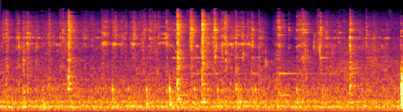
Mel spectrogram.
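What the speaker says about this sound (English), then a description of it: "So I'm going to whisk this, okay, until it's nice and mixed." Wire whisk stirring Caesar salad dressing with Worcestershire sauce in a bowl, a steady close clatter of metal tapping and scraping the sides with rhythmic bursts, no voices.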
